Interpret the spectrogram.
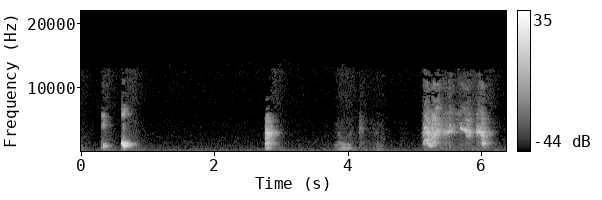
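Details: African grey parrot talking and swearing indoors, giving short speech-like phrases in separate bursts with pauses, then a longer, brighter jumbled phrase at the end.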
